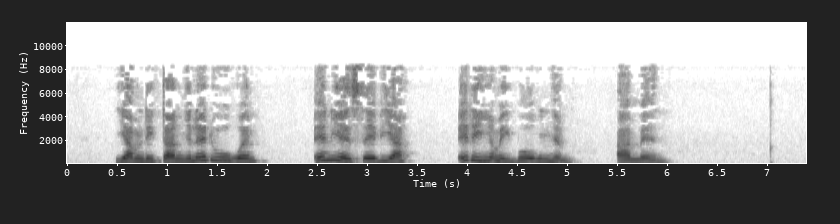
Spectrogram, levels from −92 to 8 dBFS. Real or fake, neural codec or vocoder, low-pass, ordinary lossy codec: fake; codec, 24 kHz, 0.9 kbps, WavTokenizer, medium speech release version 2; 10.8 kHz; MP3, 32 kbps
